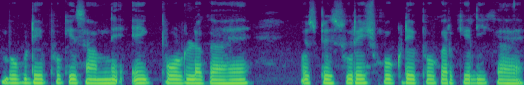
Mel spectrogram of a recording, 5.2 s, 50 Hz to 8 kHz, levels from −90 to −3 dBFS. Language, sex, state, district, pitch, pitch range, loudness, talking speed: Hindi, male, Uttar Pradesh, Deoria, 130 Hz, 125-135 Hz, -25 LUFS, 195 wpm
